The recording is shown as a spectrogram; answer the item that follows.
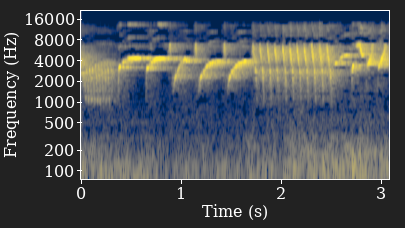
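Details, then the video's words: Morning canary song used to encourage non-singing canaries to start singing: a few rising slurred whistles, then a rapid buzzing high trill and quick sharp notes, loud and clear. "Terapi burung kenari pagi hari. kenari macet langsung gacor"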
